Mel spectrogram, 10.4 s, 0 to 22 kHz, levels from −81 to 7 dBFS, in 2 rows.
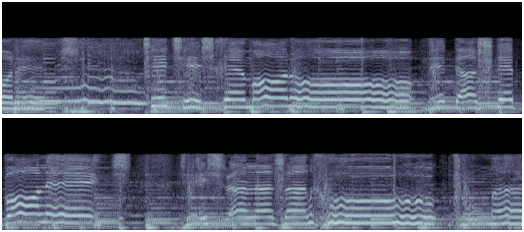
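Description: Aliasing runs through the whole clip, from start to finish. The audio was taken down to a much lower sample rate, which fits a drop to around 12 kHz, with no filter first to remove content above the new limit. Everything above about 6 kHz folds back down into the band at unrelated, wrong frequencies, sitting only some 15 dB under the wanted sound. Sibilant and bright material turns gritty and metallic, and the spectrum runs hard right up to 6 kHz.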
